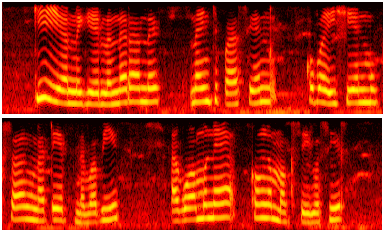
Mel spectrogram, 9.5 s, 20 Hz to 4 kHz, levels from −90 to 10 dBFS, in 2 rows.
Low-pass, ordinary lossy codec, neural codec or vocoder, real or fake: 3.6 kHz; none; autoencoder, 48 kHz, 128 numbers a frame, DAC-VAE, trained on Japanese speech; fake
